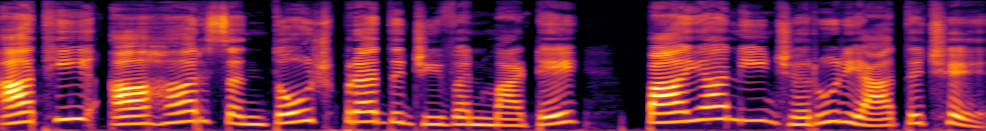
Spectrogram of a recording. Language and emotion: Gujarati, neutral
